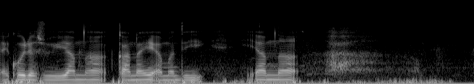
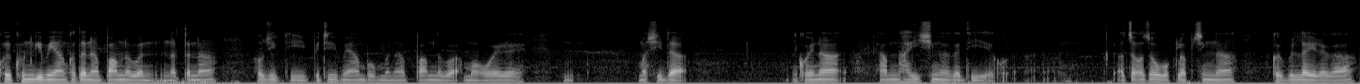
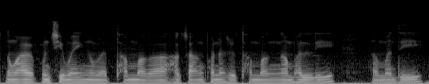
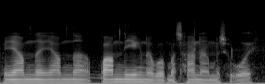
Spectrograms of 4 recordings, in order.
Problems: constant background noise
